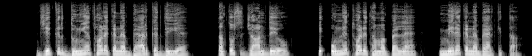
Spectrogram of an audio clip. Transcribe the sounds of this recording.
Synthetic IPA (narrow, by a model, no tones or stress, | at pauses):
d͡ʒeːkəɾd̪ʊnɪjãt̪ʰʊaːɽɛkɐnːɛbɛːɾkɐɾd̪iɛ | t̪ãt̪ʊsd͡ʒaːɽ̃d̪eːo | keʊnːɛ̃t̪ʰoaːɽet̪ʰɐmãpɛːlɛ̃ | meːɾɛkɐnːɛbɛːɾkɪt̪ːa̰ː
